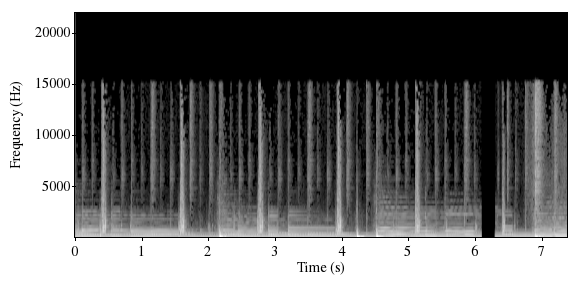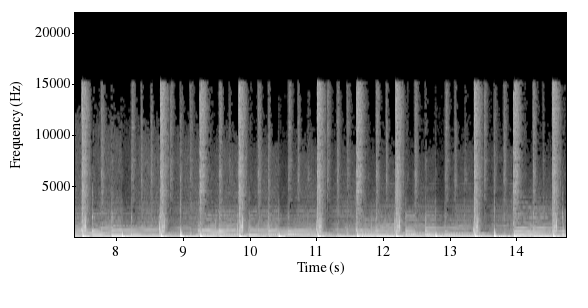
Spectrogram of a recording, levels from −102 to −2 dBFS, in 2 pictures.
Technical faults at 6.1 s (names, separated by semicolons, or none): playback stall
